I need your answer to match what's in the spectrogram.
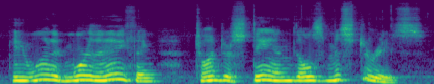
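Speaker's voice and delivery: put-on reading a picture book aloud to children; story narration. A narrator's reading. Teacher reading a picture book to young students, storytelling voice. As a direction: lift the lines like a storyteller for a class.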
